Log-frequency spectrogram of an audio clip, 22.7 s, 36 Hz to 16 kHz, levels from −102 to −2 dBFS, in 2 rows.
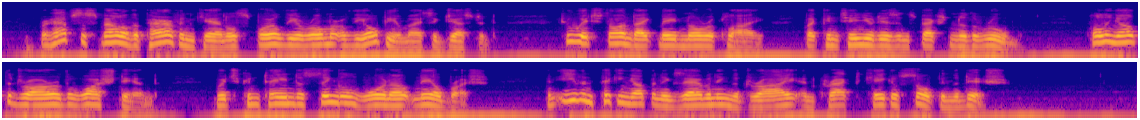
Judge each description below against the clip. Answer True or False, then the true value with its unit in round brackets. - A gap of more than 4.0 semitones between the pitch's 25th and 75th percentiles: True (4.5 semitones)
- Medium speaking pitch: True (150 Hz)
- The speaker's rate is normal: True (155 wpm)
